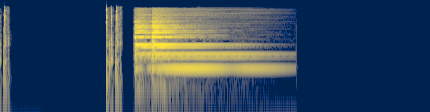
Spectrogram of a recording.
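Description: Subscribe-button sound effects: a short click, then a quick double click, then a single bell ding that rings out and fades over about a second and a half, the notification-bell chime of the animation.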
